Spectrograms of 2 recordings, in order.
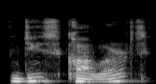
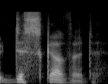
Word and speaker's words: discovered: And and next discovered discovered, yeah. Um Yeah. Yeah, that sounds pretty good. Yeah. Um is is the V is the tricky sound, I guess, isn't it?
